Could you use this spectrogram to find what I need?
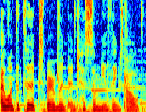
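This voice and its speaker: A woman's medium-pitched voice at a moderate pace, ordinary in pitch variation, with music in the background. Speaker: digital artist. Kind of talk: art process narration.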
